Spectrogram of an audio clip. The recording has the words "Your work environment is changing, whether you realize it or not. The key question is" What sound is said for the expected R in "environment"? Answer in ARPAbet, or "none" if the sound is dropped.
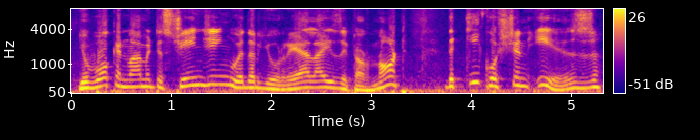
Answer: none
